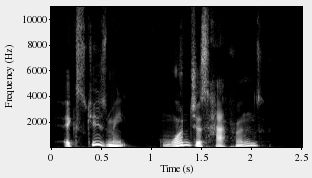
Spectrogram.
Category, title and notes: Speech > Solo speech
Surprised - excuse me what just happend
confused, dialogue, FR-AV2, Human, Male, Man, Mid-20s, Neumann, NPC, oneshot, sentence, singletake, Single-take, surprised, talk, Tascam, U67, Video-game, Vocal, voice, Voice-acting, words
